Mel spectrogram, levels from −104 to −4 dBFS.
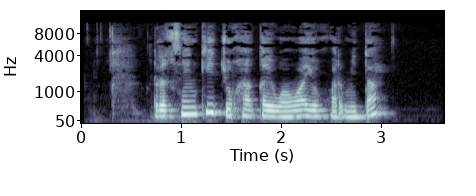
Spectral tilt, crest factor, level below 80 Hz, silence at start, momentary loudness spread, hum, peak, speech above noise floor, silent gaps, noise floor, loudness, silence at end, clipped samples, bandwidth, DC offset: -6 dB/octave; 18 dB; -58 dBFS; 0.3 s; 21 LU; none; -6 dBFS; 23 dB; none; -44 dBFS; -22 LUFS; 0.55 s; under 0.1%; 11.5 kHz; under 0.1%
